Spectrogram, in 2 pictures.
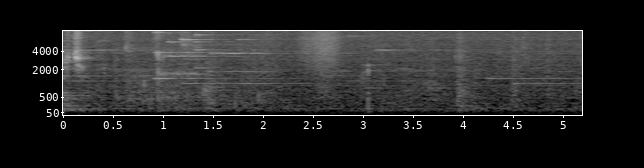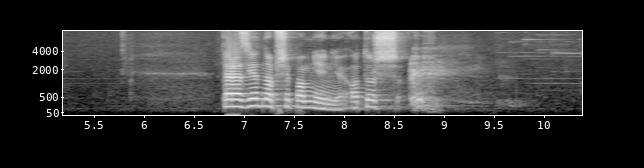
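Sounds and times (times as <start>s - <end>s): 
mobile phone ringing: 0.0s - 6.4s, 9.5s - 10.3s
speech: 6.8s - 9.1s.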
